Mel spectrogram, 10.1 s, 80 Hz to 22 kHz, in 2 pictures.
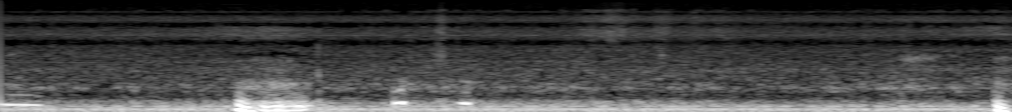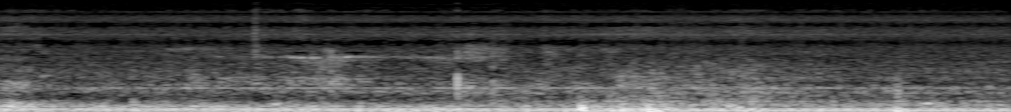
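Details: A domestic cat snoring while sleeping soundly, recorded on 21 April 2021: soft, low rasping breaths, with the loudest two about four seconds apart, over a steady low indoor hum.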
